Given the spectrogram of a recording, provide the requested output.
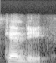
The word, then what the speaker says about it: Kendi: And like Ibram X. Kennedy says, or Ibram X. Kendi, always mispronounce his name, he says that the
